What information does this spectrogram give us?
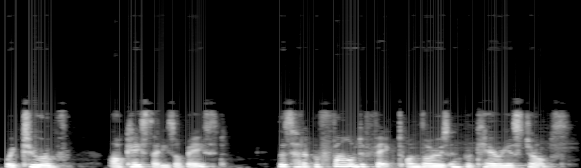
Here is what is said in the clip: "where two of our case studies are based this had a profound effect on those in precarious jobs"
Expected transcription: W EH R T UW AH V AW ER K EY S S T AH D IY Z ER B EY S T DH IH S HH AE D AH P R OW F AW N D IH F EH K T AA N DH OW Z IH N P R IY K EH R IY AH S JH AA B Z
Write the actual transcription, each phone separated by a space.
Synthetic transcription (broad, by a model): W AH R T UW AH V AW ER K EY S S T AH D IY Z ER B EY S T DH IH S HH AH D AH P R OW F AW N D IH F EH K T N DH OW Z IH N P R IY K EH R IY AH S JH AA B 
